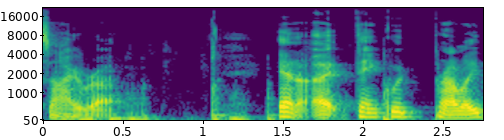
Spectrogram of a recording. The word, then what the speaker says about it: Syra: was Sarah or Syra probably pronounced CRA s y r a sometimes known as sire but mostly referred to as CRA and I think would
